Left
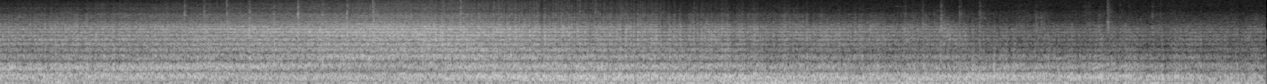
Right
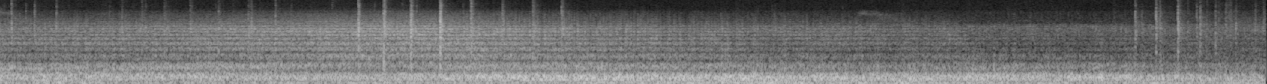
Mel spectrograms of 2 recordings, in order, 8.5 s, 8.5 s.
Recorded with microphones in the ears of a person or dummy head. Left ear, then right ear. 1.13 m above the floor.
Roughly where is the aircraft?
Left.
